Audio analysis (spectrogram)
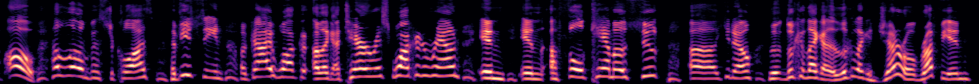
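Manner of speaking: high, mock-polite cop voice; dumb cop voice. Cops quiz Santa about the terrorist, in a high mock-polite voice. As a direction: play the cop as a hammed-up simpleton. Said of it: "The cops are like".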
